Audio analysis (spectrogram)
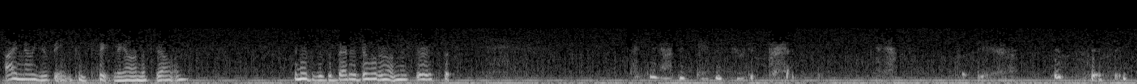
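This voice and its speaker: A woman's voice: a little high, moderate pace, pauses often, natural voice. An actress playing a weary, loving, ailing older mother in old-time radio drama, with a plaintive manner. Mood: despondent. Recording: noisy, tinny vintage radio recording.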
